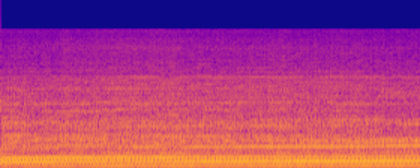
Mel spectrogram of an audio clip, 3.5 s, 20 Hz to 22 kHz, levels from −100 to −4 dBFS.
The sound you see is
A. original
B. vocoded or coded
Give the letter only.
A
